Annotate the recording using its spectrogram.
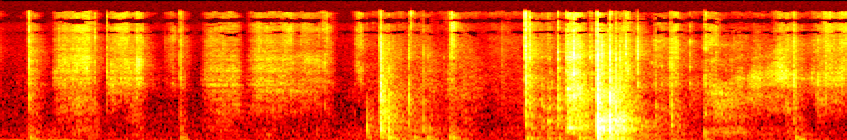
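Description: A bone folder rubbed along folded paper to crease it, with paper rustling as the strips are handled; the loudest, longest stroke comes a little after the middle.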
